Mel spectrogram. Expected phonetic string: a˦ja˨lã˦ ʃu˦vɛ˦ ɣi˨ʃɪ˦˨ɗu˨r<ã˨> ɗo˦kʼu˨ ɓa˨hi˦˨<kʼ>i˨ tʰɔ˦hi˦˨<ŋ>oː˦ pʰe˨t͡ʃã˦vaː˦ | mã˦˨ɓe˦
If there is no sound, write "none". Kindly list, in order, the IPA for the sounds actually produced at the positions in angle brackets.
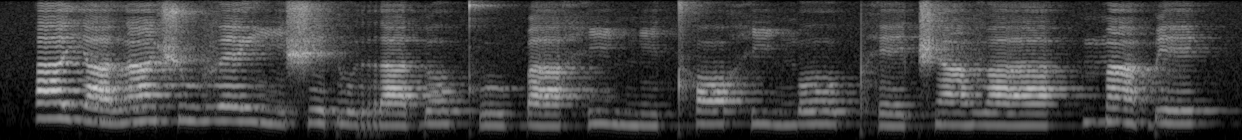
a˨, ŋ, ŋ

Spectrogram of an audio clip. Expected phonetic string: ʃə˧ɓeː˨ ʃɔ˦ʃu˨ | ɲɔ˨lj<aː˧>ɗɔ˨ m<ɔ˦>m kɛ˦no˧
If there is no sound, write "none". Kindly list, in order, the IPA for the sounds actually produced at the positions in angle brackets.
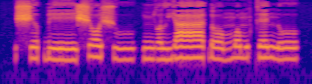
aː˧, ɔ˦

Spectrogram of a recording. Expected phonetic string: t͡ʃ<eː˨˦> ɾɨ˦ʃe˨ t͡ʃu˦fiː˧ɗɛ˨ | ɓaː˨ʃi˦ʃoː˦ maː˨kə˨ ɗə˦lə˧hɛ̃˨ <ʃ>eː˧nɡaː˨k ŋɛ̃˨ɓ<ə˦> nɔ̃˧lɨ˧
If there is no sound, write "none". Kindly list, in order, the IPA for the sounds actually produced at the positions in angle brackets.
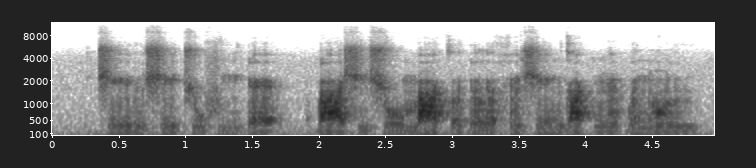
eː˨, ʃ, ə˦

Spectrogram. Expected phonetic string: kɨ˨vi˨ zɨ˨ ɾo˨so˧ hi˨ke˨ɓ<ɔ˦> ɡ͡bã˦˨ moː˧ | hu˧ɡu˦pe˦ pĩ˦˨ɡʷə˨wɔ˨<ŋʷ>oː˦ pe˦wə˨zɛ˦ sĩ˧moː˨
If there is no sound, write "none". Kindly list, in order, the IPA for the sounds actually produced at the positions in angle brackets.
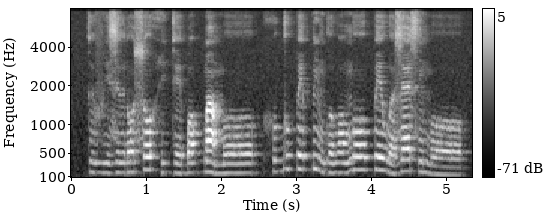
ɔ˨˦, ŋ

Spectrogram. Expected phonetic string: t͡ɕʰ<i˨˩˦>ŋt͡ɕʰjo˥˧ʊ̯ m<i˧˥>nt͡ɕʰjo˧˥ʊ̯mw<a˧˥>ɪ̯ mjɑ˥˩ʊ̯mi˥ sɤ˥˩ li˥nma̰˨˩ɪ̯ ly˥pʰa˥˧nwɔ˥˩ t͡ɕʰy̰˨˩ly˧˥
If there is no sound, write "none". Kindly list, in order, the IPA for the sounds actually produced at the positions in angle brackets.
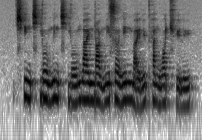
i˥˧, i˥˩, a˥

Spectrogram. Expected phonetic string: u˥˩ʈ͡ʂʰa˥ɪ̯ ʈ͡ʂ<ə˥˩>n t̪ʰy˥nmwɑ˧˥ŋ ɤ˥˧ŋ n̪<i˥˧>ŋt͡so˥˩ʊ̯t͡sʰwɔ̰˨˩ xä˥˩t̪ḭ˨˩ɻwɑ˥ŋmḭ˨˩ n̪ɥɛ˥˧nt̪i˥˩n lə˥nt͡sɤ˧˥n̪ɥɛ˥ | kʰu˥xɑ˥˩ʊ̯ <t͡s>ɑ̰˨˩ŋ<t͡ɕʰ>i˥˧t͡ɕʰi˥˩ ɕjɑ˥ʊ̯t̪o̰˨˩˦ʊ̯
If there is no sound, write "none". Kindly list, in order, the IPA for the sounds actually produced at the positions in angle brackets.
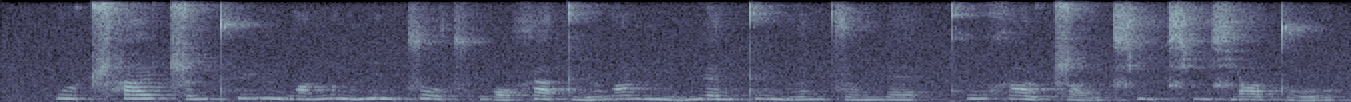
ə˧˥, i˥˧, ʈ͡ʂ, t͡ɕʰ

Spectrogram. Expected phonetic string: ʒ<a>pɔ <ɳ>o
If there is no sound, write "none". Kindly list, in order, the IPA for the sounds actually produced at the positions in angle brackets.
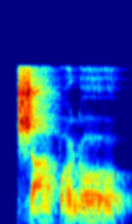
a, ɳ

